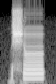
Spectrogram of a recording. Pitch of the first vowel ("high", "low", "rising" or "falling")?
high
